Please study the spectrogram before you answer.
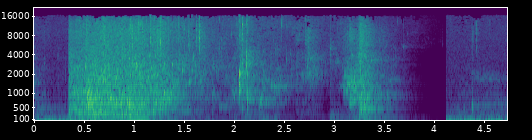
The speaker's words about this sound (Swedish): och han tar ett dopp i en av bassängerna.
